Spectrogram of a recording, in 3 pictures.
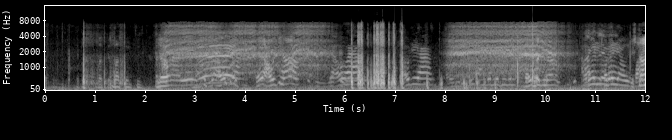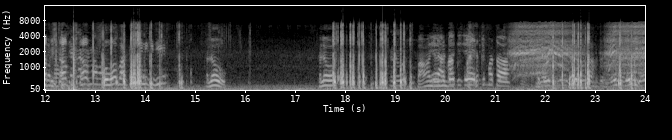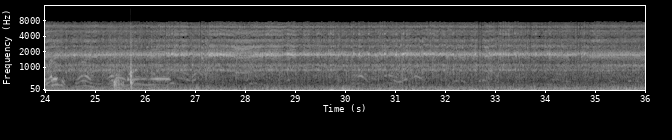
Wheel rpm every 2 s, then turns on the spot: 0, 130, 110, 0, 150, 20, 0, 0, 0, 0, 40, 80, 220, 230, 230, 230, 230, 230.
10-12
